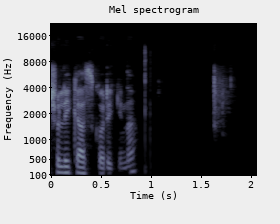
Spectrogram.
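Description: A single sharp computer mouse click about a second in, reloading the page in the web browser.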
